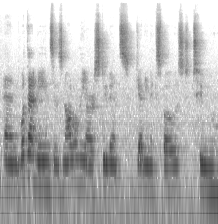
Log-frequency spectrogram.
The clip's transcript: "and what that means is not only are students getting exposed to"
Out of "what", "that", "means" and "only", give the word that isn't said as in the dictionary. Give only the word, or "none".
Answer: none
